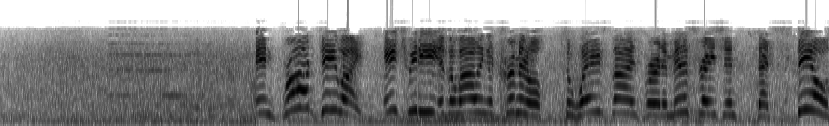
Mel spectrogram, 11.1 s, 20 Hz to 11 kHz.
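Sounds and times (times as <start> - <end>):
vehicle engine humming: 0.0 - 10.7.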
